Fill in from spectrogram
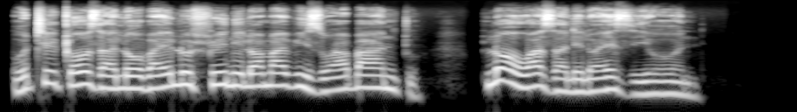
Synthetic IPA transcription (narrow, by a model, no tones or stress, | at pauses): utʰiǁɔuzalɔβaeluɬwinilwamaβizɔaβaːntʼu | lɔwwazalɛlwaezijɔːni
